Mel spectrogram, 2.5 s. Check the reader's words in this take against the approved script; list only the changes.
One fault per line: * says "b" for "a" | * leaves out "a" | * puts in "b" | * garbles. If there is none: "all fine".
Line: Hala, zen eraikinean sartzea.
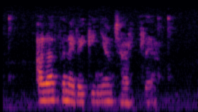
all fine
